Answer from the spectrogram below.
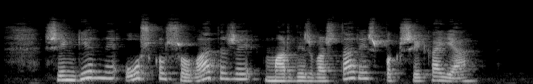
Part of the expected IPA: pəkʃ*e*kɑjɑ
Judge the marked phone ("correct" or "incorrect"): correct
